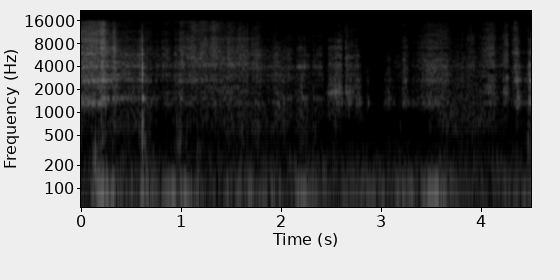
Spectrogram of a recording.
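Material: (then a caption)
Pine wood. Long nails scratch and tap a small hollow pine wood box held in the hand. A quiet, bright, dry rasping runs throughout, broken by a few sharp clicky taps that stop instantly with no ring.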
